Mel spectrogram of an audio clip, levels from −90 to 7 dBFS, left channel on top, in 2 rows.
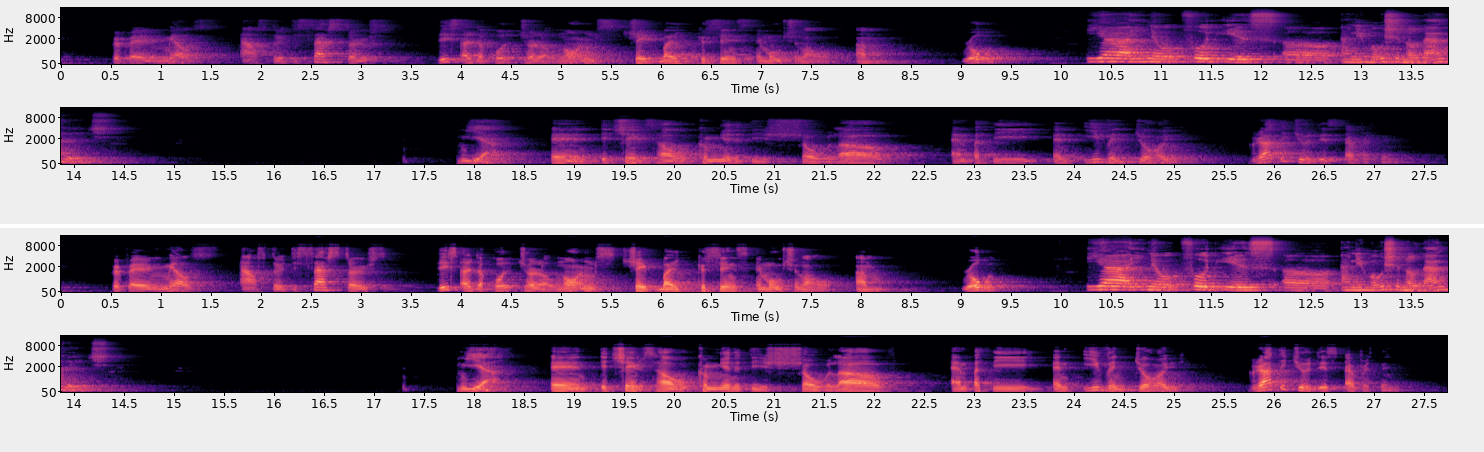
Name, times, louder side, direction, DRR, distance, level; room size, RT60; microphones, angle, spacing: voice 1, 0.5-1.4 1.8-3.2 3.8-7.7 8.0-8.2 9.0-9.4 17.8-18.3 18.8-22.1 22.8-25.1 25.8-27.3, right 6 dB, 75° right, 11 dB, 0.4 m, -25 dB
voice 2, 10.3-14.3, right 2 dB, 25° right, 4 dB, 0.8 m, -22 dB
8.5 x 5.0 x 6.8 m, 1.1 s
head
